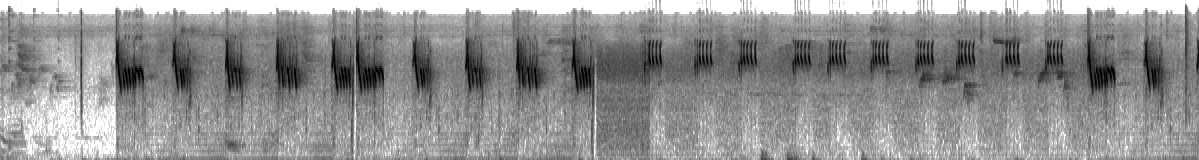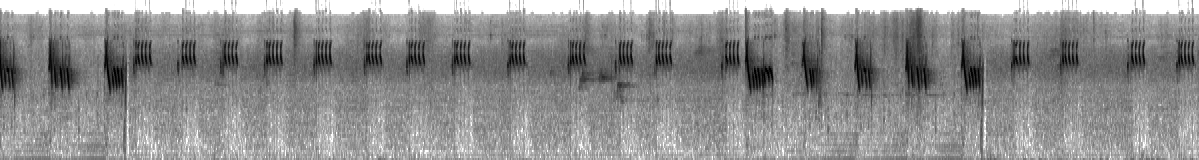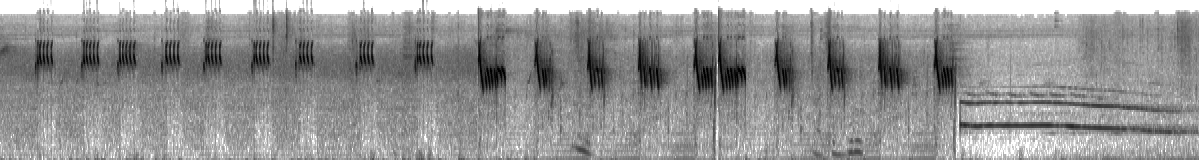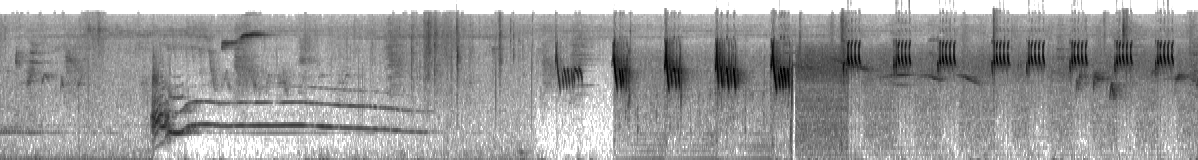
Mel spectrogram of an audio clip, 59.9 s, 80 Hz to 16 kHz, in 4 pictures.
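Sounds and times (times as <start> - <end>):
insect chirping: 1.5 - 42.0, 51.9 - 54.9, 55.5 - 59.8.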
